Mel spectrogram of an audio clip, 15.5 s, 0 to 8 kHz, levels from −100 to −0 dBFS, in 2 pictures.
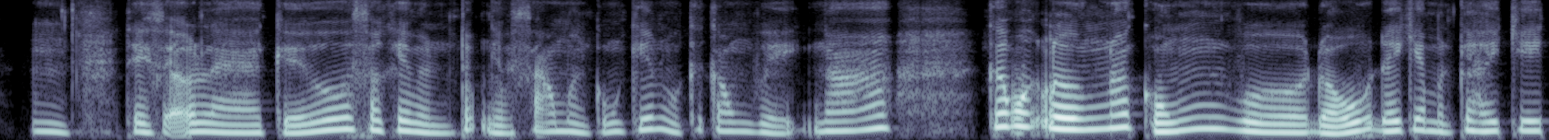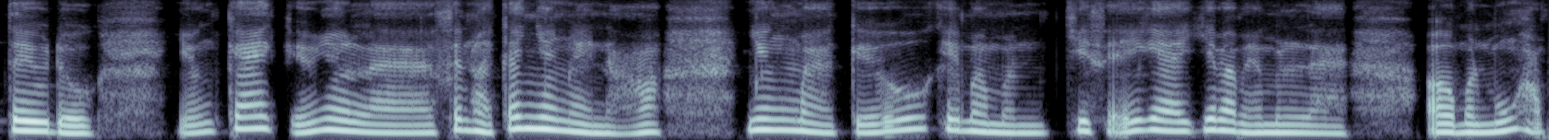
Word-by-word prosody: Ừm, 195 -2 -5 0.3
thiệt 180 -3 -2
sự 185 +1 0
là, 170 -3 0
kiểu, 200 +9 +1
sau 220 - -1
khi 210 +1 0
mình 170 -5 -1
tốt - - -5
nghiệp 160 - -3
xong 190 +4 -5
mình 180 -3 -3
cũng 185 +3 -7
kiếm 235 +3 -3
một 200 - -4
cái - - -14
công 195 -2 -5
việc 160 -4 -6
nó 205 +6 -1 0.5
cái 290 0 +5
mức 305 0 +4
lương 240 -1 +8
nó 275 +2 +4
cũng 235 +2 +1
vừa 175 -4 +3
đủ, 170 +4 +4
để 205 -2 +3
cho 225 +1 -2
mình 195 -3 -3
có 215 - -2
thể 200 0 +1
chi 205 0 -2
tiêu 205 -2 +6
được 155 -5 0 0.4
những 165 +4 -4
cái, 250 +5 -1
kiểu 175 +3 -2
như 225 -1 +2
là, 170 -3 -2
sinh 230 +3 -2
hoạt 190 -4 -1
cá 245 - +1
nhân 250 -3 +4
này 185 -4 +1
nọ, 160 +3 -3 0.4
nhưng 225 -1 +1
mà, 185 -5 0
kiểu, 200 +8 -1
khi 230 - -2
mà 200 -2 0
mình 165 -2 -2
chia 205 0 -2
sẻ - - -7 0.2
ra 210 -3 +2
với 230 - +1
ba 210 - +2
mẹ 170 -2 -1
mình 170 0 0
là, 155 -2 -5 0.4
ờ, 180 0 +2
mình 175 0 0
muốn 195 +6 0
học 220 - -6
195 Hz, 245 wpm, -20 LUFS, 170-220 Hz, 0.5 s, lương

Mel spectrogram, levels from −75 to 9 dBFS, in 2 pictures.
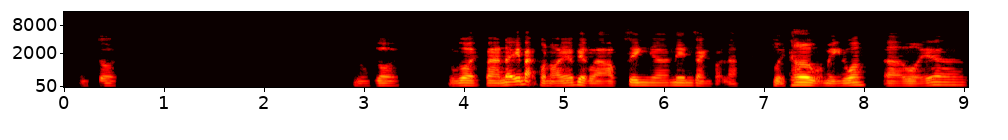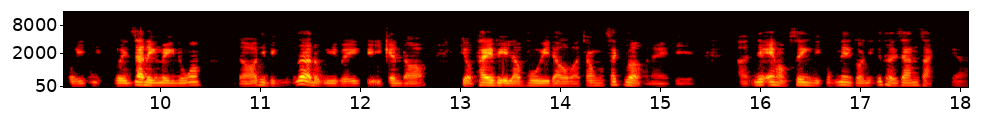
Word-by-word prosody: Đúng 100 - -22
rồi. 105 -2 -8 2.3
Đúng 100 0 -17
rồi. 105 -2 -6 0.5
Đúng 105 - -11
rồi, 115 -1 +2
và 110 -1 +1
nãy 135 +7 +4
bạn - - +1
có 105 - -4
nói 100 +1 -3
cái 115 +2 -1
việc - - 0
là 100 -1 -3
học 100 -1 -6
sinh, 120 -1 0
a, 120 0 -6
nên 120 -1 -3
dành, 100 -3 -5
gọi - - -17
là, - - -11 0.4
tuổi - - -5
thơ 125 +1 +8
của 100 - -11
mình, 105 -1 -4
đúng 110 - 0
không? 125 0 -2 0.2
Ờ, 100 0 -6
với 100 +1 -4
á, 135 - -2 0.3
với, 100 +1 -6
ưm, - - -12 0.2
với 110 0 +1
gia 130 +2 +8
đình 115 -1 +5
mình, 110 -2 +4
đúng 110 +1 -4
không? 135 0 0 0.4
Đó, 95 +3 -3
thì 125 - -2
mình 105 -1 -8
cũng 125 - -20
rất 175 - +10
là - - +9
đồng 105 -1 -2
ý 105 0 -3
với 105 +1 -2
cái - - -1
ý - - -6
kiến 110 -1 +1
đó. 95 0 -5 0.3
Kiểu, - - -1
thay 120 -1 +10
vì 115 -2 +5
là 100 -1 0
vùi 105 0 0
đầu 95 -1 -2
vào 95 0 -8
trong 110 0 -6
sách 145 +4 -3
vở 125 - +2
này, 95 0 -12
thì, 100 - -15 0.5
ờ, - - -11
những 135 - +2
em 135 - +7
học 105 - -3
sinh 125 -4 +2
thì 105 - -6
cũng 125 0 -13
nên 130 -2 +1
có 110 -2 -5
những 115 - -10
cái 145 - -4
thời - - -1
gian 120 +2 -1
rảnh, - - -6 0.2
ờ, 100 0 -20
110 Hz, 260 wpm, -25 LUFS, 100-120 Hz, 2.3 s, rất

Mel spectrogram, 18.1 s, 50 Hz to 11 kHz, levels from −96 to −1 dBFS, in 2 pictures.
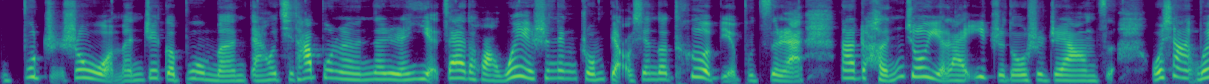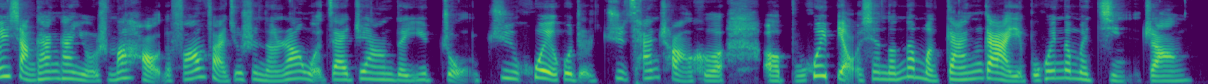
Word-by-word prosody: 不 340 +1 -3
只 310 - -10
是 310 - -1
我 265 -8 +1
们 200 +3 -8
这 295 - -3
个 235 -5 -1
部 265 +3 -4
门， 195 -2 -4
然 195 - -3
后 235 +3 -5
其 235 +1 0
他 295 +4 +5
部 300 0 -7
门 235 -4 -3
的 245 0 -1
人 235 +2 0
也 240 - 0
在 295 0 +4
的 260 - -4
话， 210 -4 0
我 260 - 0
也 335 -6 +2
是 290 +2 -2
那 290 0 -4
种 245 -2 -2
表 195 - -2
现 240 +4 -3
得 250 0 -1
特 315 +2 0
别 - - -5
不 200 - -14
自 210 +3 -2
然。 - - +4 0.3
那 295 0 +3
很 210 - -1
久 350 -1 +1
以 - - +2
来 205 -1 -1
一 345 - -3
直 205 -10 -5
都 205 +1 -2
是 225 - -4
这 215 +1 -3
样 200 -1 +1
子。 - - -6 0.3
我 - - +2
想 320 -3 +2
我 300 - +2
也 365 - +5
想 370 - +5
看 275 +2 0
看 275 -2 +1
有 195 -4 -5
什 - - -7
么 280 +4 +3
好 - - +2
的 - - -13
方 295 +7 +1
法， 185 - +1
就 250 - -6
是 245 0 -5
能 190 -3 -5
让 265 +4 +2
我 - - -4
在 235 -1 +2
这 275 +5 -3
样 240 -2 -3
的 210 - -2
一 230 +3 -8
种 - - -4
聚 290 -3 -5
会， 280 0 +4
或 240 +2 +1
者 - - -8
聚 280 - -4
餐 290 +4 +1
场 180 - 0
合， 190 -1 -1 0.3
呃， - - +3
不 190 +1 -12
会 390 -1 +4
表 390 - +3
现 265 -2 -1
得 240 - -1
那 340 +7 0
么 230 -9 -1
尴 250 +6 +1
尬， 260 -4 +10
也 185 - -1
不 205 - -4
会 285 0 -1
那 295 0 -1
么 250 -3 -3
紧 200 -3 +2
张。 190 +1 +2
245 Hz, 320 characters per minute, -25 LUFS, 210-290 Hz, 0.3 s, 尬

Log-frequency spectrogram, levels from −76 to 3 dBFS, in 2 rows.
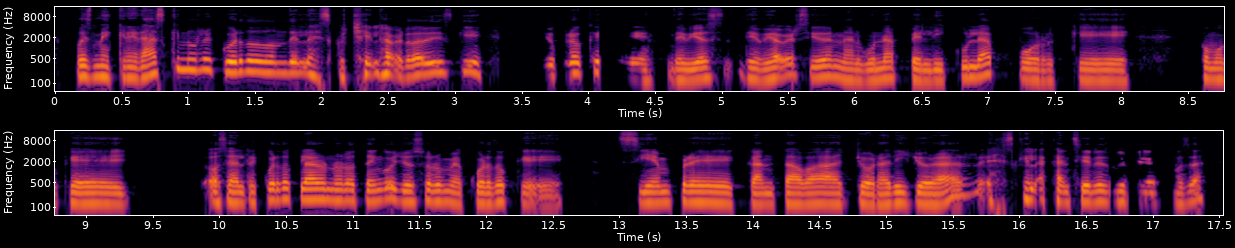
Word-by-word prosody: Pues 160 -1 +2
me 160 -2 0
creerás 150 +6 +1
que - - -5
no 250 -1 +2
recuerdo 220 -3 +4
dónde 200 -1 +2
la 195 -1 0
escuché. 150 +4 -3
La 195 0 +3
verdad 175 +2 +2
es 205 0 0
que 205 -4 -2 0.4
yo 170 - -4
creo 195 +4 +1
que, 215 - -1 0.2
eh, 125 -2 -4
debió 125 +1 +2
s 140 -1 -7
debió 140 -5 +1
haber 175 +1 0
sido 155 -2 0
en 155 -3 -1
alguna 130 +2 0
película 140 +5 0 0.2
porque 120 -1 -2 0.5
como 135 -2 -1
que 130 -1 +1 0.6
o 145 - +2
sea, 140 - +2
el 135 - +1
recuerdo 165 +6 0
claro 170 0 +4
no 160 -1 +1
lo 155 -1 0
tengo, 150 +2 0
yo 145 -3 +1
solo 150 +1 +1
me 140 -2 0
acuerdo 135 +3 0
que 105 -6 -5 0.4
siempre 140 -1 +1
cantaba 125 0 +2
Llorar 125 0 +2
y 135 - +1
llorar, 125 -4 +2
es - - -7
que 175 - -2
la - - -2
canción 145 +1 0
es 145 -1 0
muy 145 0 -2
pegajosa, 135 - -5
eh, - - -16
140 Hz, 185 wpm, -24 LUFS, 130-165 Hz, 0.6 s, recuerdo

